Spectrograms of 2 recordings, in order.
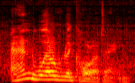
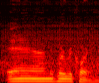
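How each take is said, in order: First: Higher, louder grand nobleman; pompous noble voice. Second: Said in the usual way. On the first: Acted. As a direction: announce it like a self-important aristocrat. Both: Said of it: "I guess I'm gonna go into pompous noble voice".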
